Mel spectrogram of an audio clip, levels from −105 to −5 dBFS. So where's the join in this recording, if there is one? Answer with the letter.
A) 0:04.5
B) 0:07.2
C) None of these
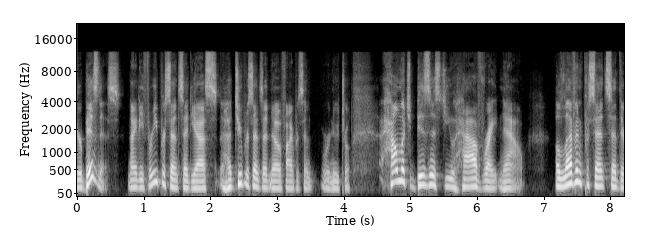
A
